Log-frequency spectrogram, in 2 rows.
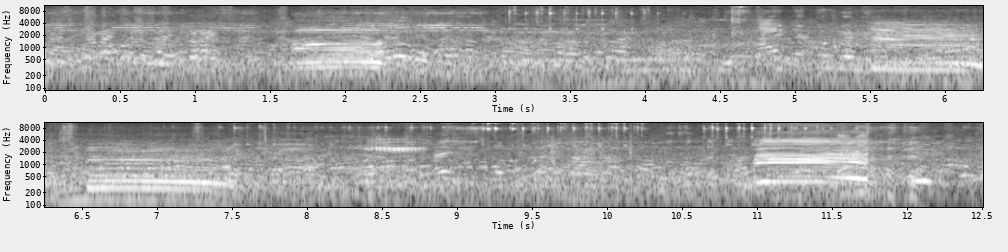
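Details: Bull cattle at the Chaubaria cattle market in Naogaon, recorded 1 February 2019: several drawn-out, harmonic moos near two, six and eleven seconds, rising over a steady din of market chatter and bargaining voices.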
